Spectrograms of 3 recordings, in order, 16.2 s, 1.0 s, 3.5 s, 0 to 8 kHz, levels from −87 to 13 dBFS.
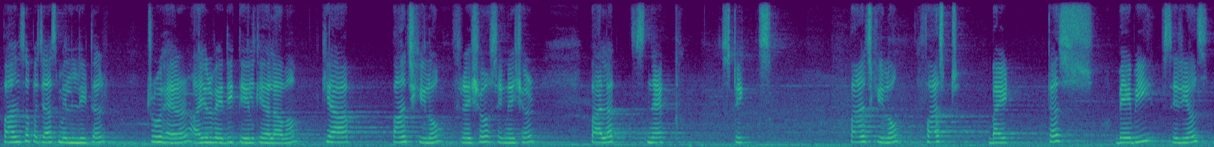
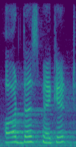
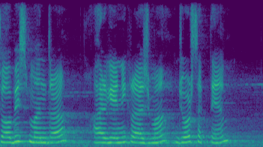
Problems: background sounds at intervals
